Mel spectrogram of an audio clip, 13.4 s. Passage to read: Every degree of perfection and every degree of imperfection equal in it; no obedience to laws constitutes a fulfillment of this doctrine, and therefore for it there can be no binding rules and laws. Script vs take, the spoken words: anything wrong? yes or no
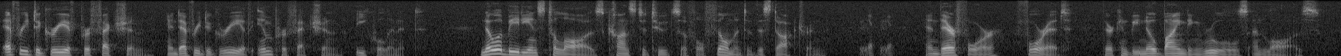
no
